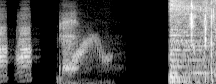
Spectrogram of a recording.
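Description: Distorted, effect-edited audio from a Klasky Csupo logo: three short cartoonish bursts in the first second, a brief silence, then a loud, noisy sound starting near the end as the next logo begins.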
